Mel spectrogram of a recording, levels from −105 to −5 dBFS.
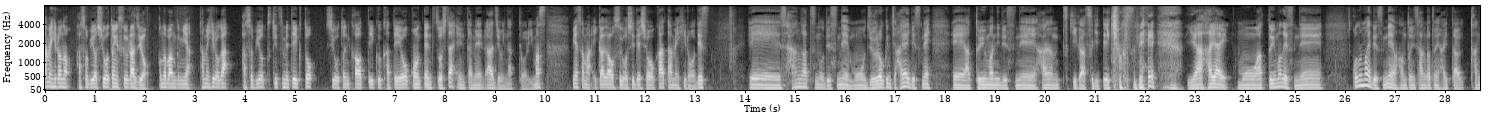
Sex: male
